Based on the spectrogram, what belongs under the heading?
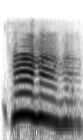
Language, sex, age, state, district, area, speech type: Odia, male, 18-30, Odisha, Bhadrak, rural, conversation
